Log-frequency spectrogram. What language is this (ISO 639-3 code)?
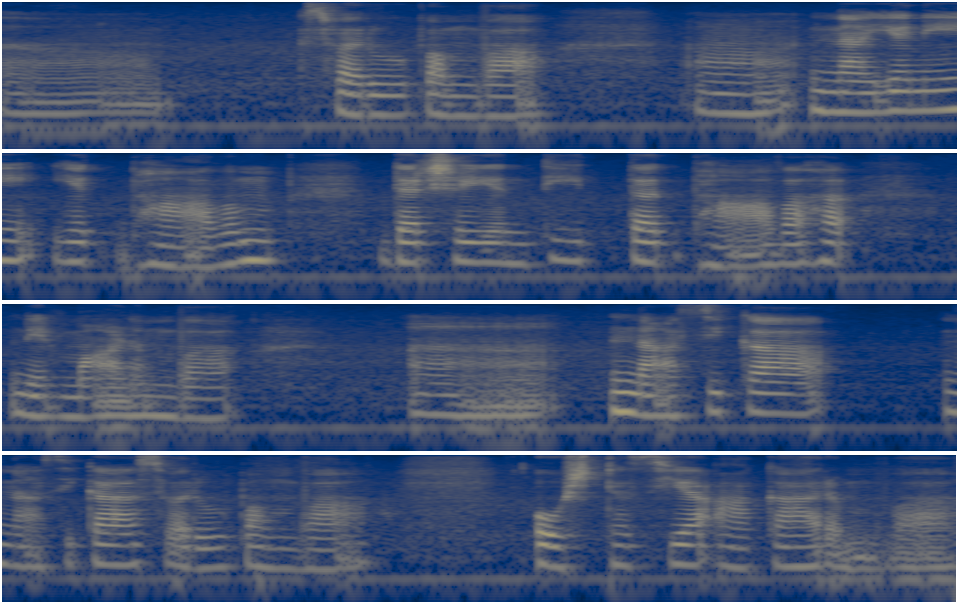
san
